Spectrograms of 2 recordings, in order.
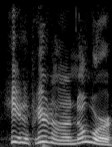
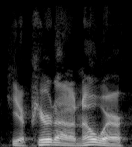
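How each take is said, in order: First: "He appeared out of nowhere" pitched much higher, as the clerk. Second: Said in the usual way. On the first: Shown as a demonstration.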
